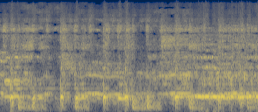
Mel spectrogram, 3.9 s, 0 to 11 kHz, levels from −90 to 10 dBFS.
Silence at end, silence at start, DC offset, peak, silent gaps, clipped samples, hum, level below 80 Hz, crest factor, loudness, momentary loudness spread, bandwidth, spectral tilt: 0 s; 0 s; under 0.1%; 0 dBFS; none; 0.4%; none; -42 dBFS; 8 dB; -9 LUFS; 7 LU; 10.5 kHz; -4 dB/octave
